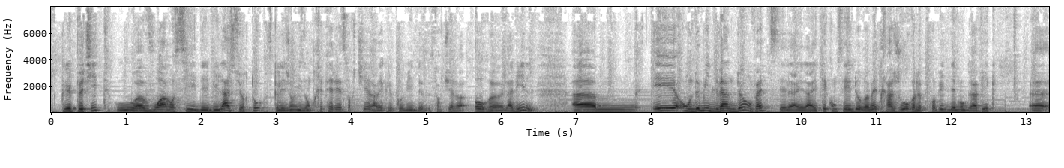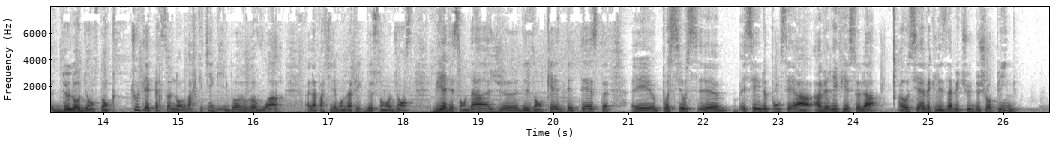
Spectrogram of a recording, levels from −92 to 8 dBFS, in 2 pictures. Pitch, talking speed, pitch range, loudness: 135 Hz, 195 wpm, 120-155 Hz, -17 LUFS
